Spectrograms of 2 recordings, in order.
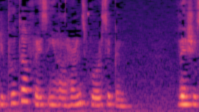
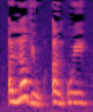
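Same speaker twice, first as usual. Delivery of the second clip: loud, raised-pitch declaration; crying out; 4 semitones higher, 5 dB louder than usual. A narrator's reading. Raoul declaring his love to Christine, crying out. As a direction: protest your love out loud. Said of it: "Raoul cried".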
